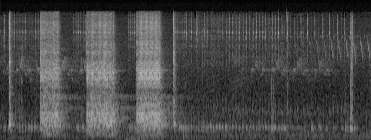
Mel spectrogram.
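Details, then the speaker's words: Troy-Bilt Pony riding mower, unidentified small engine (possibly Loncin) that wouldn't start: three short laboured starter bursts, then faint clicking. The solenoid works but the battery seems too weak to crank; owner suspects a bad battery. "Solenoid works, it's just don't know if it's getting enough voltage to the battery to do anything with it. It's like it's not enough power to move the solenoid."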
